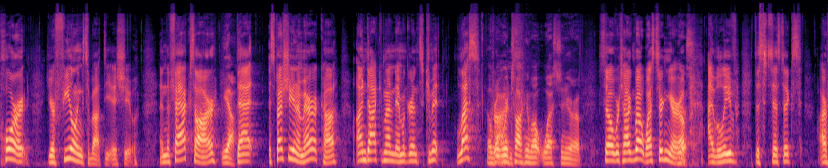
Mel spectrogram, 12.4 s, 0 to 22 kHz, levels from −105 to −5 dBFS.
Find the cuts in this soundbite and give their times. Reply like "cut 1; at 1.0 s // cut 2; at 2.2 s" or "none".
none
